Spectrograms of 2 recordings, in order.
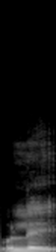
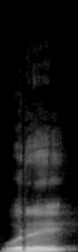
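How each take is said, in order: First: The middle consonant is an L sound. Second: The middle consonant is a clear R sound. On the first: This is how the regional dialect says it. "వాళ్ళు ఒలేయ్" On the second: This is how the standard dialect says it. "మనం ఒరేయ్ అంటే"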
